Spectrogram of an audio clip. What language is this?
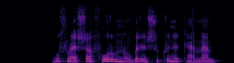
Kazakh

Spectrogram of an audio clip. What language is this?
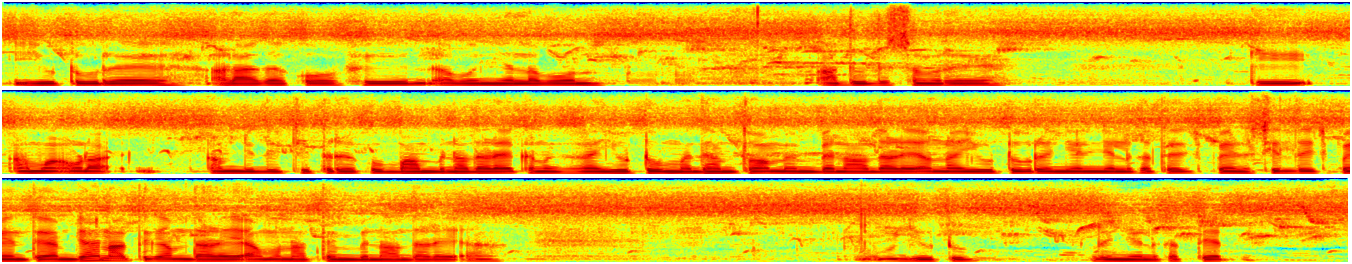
Santali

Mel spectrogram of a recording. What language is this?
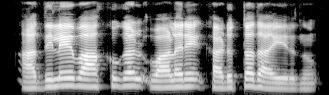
Malayalam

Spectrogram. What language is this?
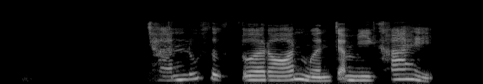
Thai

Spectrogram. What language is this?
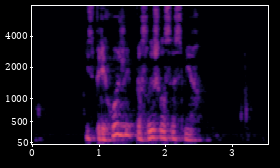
Russian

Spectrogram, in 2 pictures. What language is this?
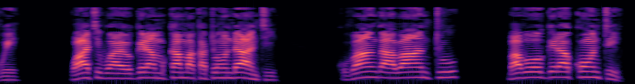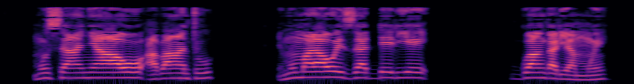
Ganda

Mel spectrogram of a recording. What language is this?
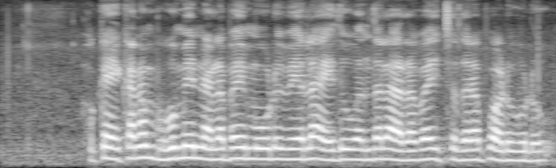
Telugu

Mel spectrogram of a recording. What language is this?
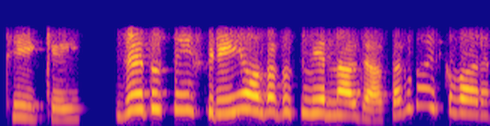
Punjabi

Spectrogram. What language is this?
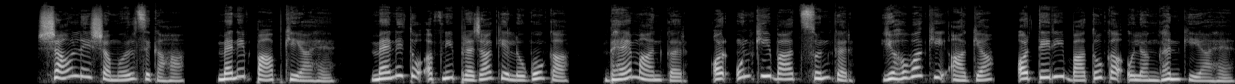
Hindi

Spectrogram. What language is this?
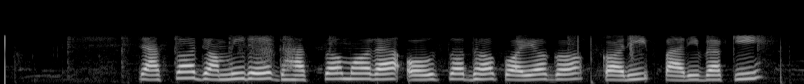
Odia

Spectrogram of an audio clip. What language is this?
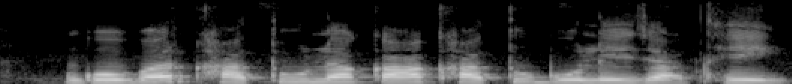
Chhattisgarhi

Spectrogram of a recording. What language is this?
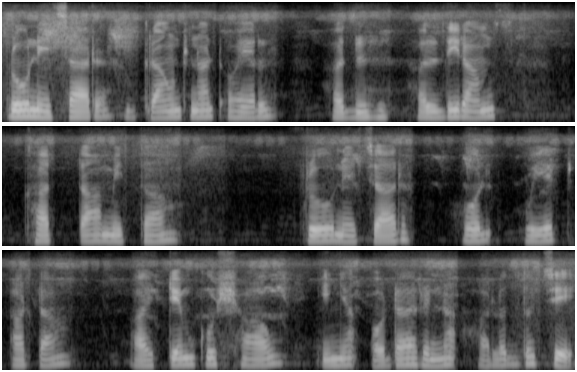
Santali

